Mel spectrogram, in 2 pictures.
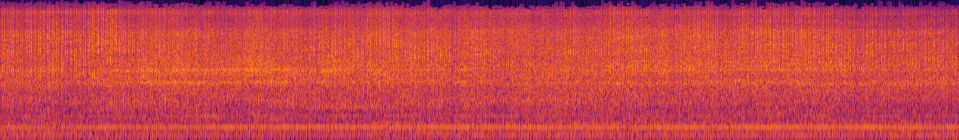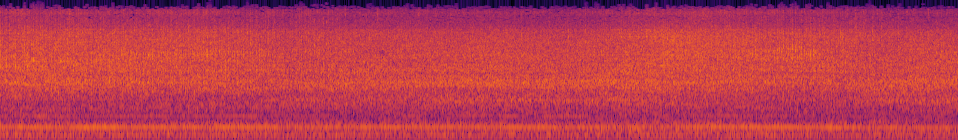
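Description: A leaf blower engine roars steadily outdoors.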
